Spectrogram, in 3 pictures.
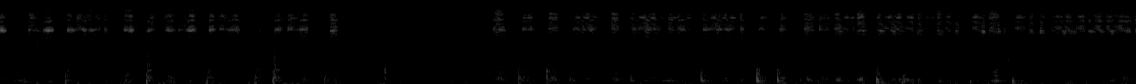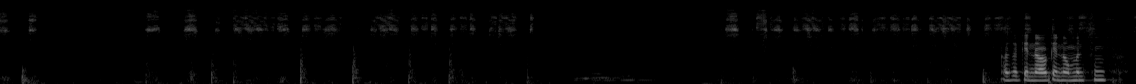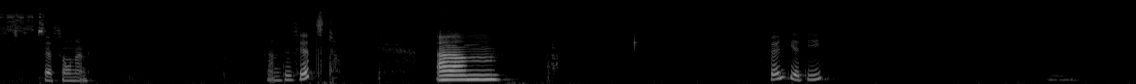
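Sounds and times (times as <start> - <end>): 
pen strokes writing names by hand: 0.0 - 3.4, 4.9 - 11.8, 12.8 - 16.7, 18.6 - 23.4
speech: 21.4 - 22.6, 23.2 - 23.7, 25.4 - 26.1, 27.1 - 27.8, 30.5 - 31.0.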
